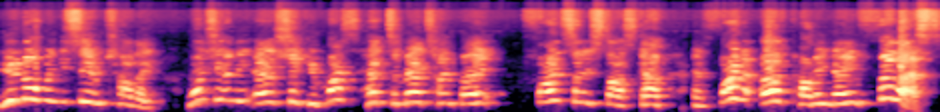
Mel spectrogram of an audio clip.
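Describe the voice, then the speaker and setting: Squeaky and extremely high, a put-on character voice rattles along at a fairly quick pace. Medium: read story.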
